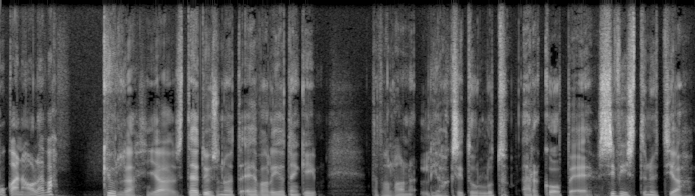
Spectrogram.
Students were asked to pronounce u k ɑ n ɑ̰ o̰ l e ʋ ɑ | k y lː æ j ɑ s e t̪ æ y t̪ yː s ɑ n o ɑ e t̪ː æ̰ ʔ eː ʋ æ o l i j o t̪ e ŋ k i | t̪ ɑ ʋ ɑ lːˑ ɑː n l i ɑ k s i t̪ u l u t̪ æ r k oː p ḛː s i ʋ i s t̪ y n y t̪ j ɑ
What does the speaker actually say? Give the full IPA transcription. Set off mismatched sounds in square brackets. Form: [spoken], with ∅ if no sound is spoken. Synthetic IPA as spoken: u k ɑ n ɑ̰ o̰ l e ʋ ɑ | k y lː æ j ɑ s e t̪ æ y t̪ yː s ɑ n o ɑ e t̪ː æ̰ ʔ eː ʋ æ o l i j o t̪ e ŋ k i | t̪ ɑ ʋ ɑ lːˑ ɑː n l i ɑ k s i t̪ u [lː] u t̪ æ r k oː p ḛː s i ʋ i s t̪ y n y t̪ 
